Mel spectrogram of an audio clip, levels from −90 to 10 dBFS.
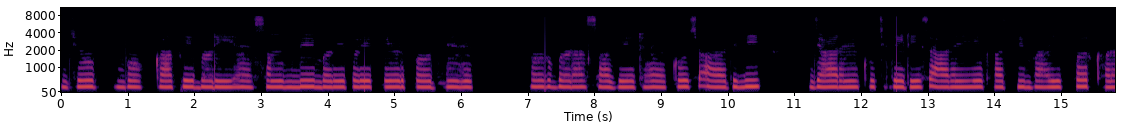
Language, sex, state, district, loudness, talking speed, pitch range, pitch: Hindi, female, Bihar, Purnia, -40 LUFS, 115 wpm, 230-240 Hz, 235 Hz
